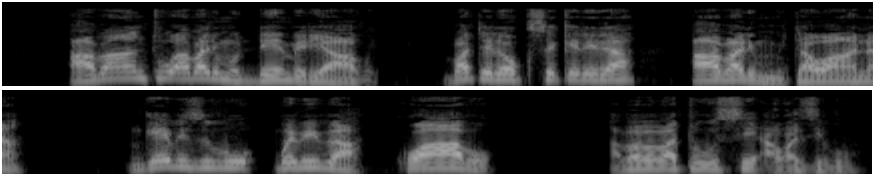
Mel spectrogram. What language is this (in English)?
Ganda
